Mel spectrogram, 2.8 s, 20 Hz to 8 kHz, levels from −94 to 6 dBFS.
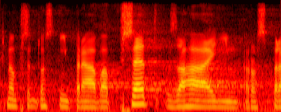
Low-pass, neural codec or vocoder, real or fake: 7.2 kHz; none; real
